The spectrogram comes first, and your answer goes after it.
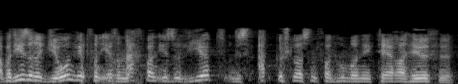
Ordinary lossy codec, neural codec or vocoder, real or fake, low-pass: none; vocoder, 24 kHz, 100 mel bands, Vocos; fake; 5.4 kHz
